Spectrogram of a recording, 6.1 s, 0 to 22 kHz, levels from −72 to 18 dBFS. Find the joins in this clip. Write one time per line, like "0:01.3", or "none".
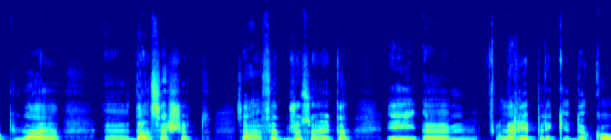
0:02.3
